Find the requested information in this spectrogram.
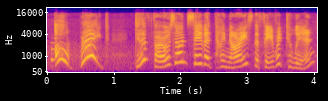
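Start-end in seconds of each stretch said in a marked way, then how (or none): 0.1-0.9 bright, loud, high pop of remembering; sudden realization. Acted. Paimon suddenly recalling whom to visit, excited. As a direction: snap out of thinking with an eager jolt.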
